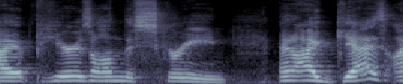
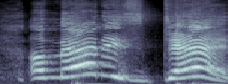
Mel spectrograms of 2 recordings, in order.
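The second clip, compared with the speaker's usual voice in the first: put-on scream, higher and louder; 9 semitones higher, 13 dB louder than usual. Retelling watching a movie, screaming at the television: imitating own screaming. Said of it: "screaming at the television being like".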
